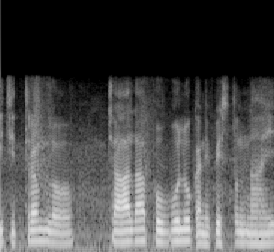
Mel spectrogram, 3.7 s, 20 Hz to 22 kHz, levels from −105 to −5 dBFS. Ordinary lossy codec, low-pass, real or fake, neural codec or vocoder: none; 7.2 kHz; fake; vocoder, 22.05 kHz, 80 mel bands, WaveNeXt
